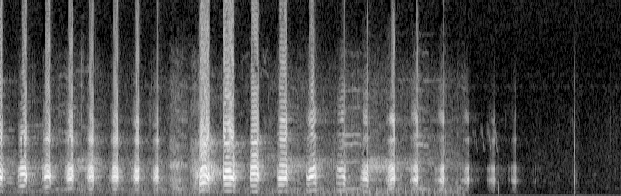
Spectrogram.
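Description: A man laughing loudly in a long, rapid run of 'ha-ha' bursts, about four to five a second, that cuts off abruptly about four and a half seconds in.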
